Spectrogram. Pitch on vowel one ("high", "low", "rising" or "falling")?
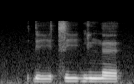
low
